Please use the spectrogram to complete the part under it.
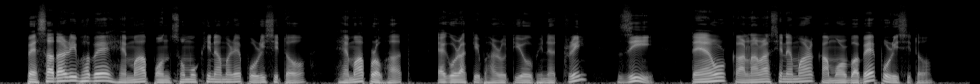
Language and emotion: Assamese, neutral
